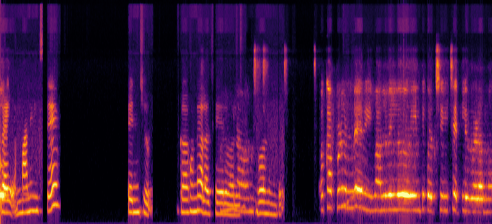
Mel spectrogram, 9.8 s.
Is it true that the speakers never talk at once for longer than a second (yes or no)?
yes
